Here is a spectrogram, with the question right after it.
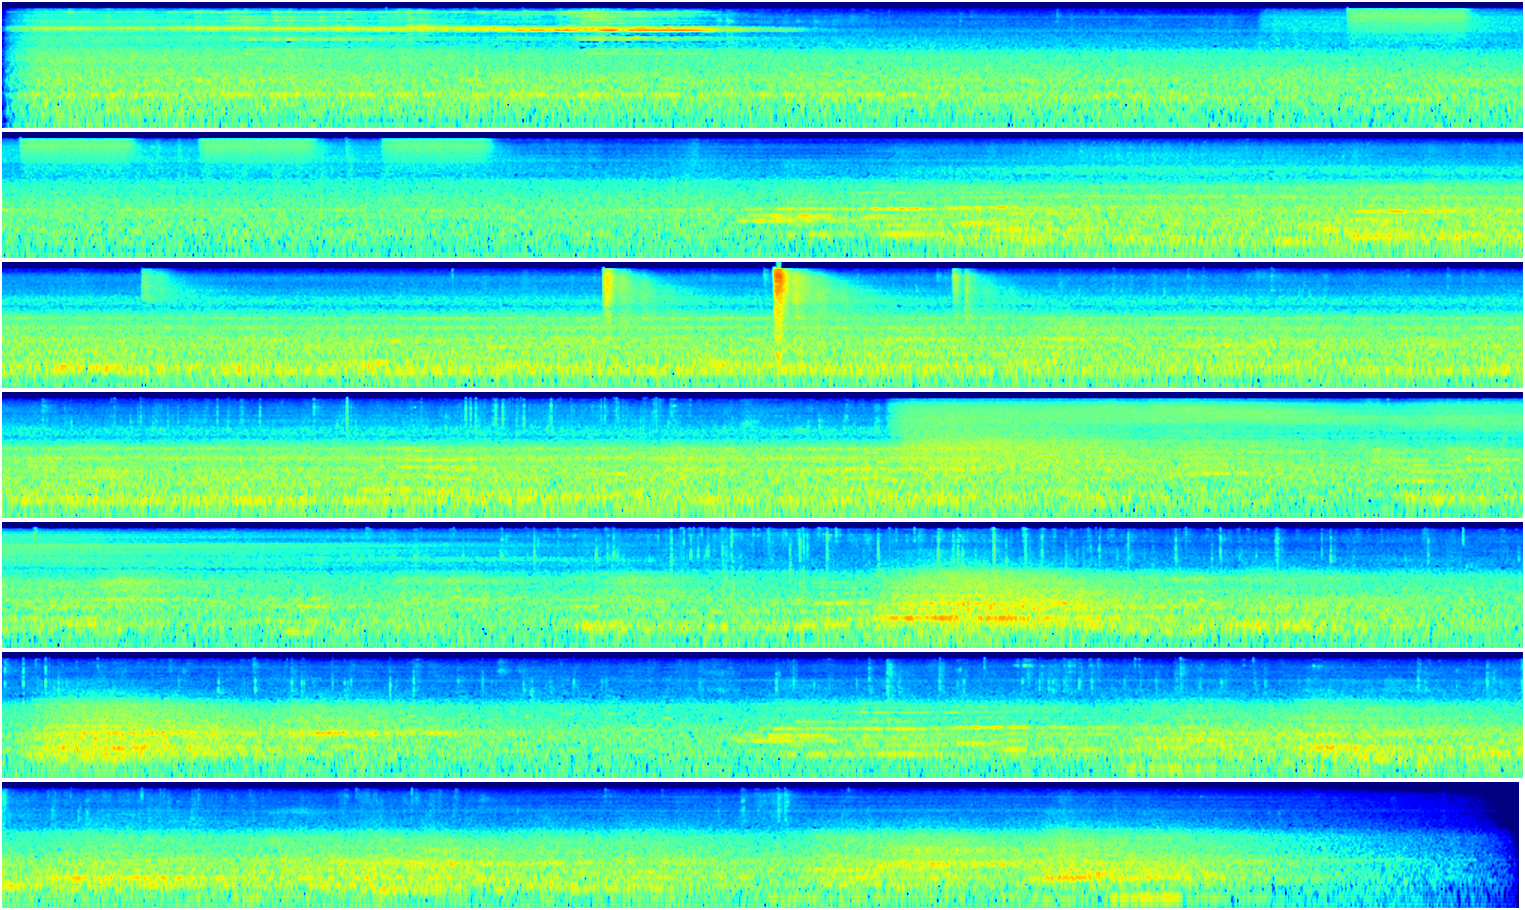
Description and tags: train station france(bordeaux)
A-B recording. Bordeaux (France) train station.
ambience, train-station, sncf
